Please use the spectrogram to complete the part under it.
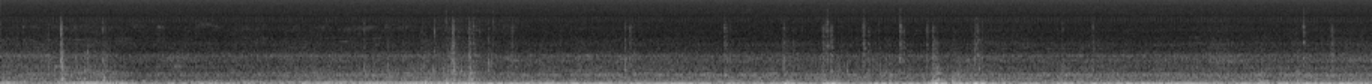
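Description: Tyres roll over the road.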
